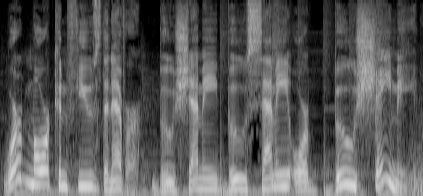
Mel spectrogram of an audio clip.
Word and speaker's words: Buscemi: Sicily that he noticed Italians were saying it more like Boucher me that's another way to say it the actor told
